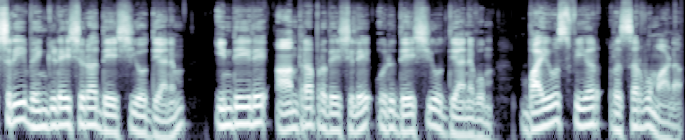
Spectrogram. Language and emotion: Malayalam, neutral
